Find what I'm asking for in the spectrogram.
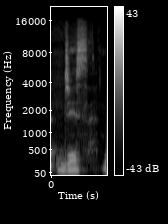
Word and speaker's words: GZA: Ya aquí es ya cuando The Genius se hizo The Giza, que se escribe G-Z-A. Simón. Pero se pronuncia Giza. Giza. Prince Rakim es The Risa, que es R-Z-A.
